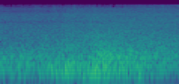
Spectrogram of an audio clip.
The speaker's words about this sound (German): Ich gehe im Wellenbereich barfuß den Strand entlang. Einmal mehr, einmal weniger spülen die Wellen an den Strand und kühlen meine Füße und Unterbeine.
